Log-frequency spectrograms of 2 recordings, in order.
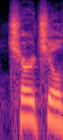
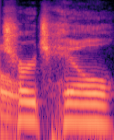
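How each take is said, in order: First: It is said as one word, stress first. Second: It is said as two separate, equally stressed words.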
